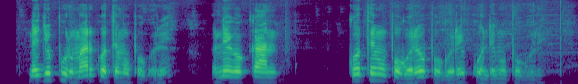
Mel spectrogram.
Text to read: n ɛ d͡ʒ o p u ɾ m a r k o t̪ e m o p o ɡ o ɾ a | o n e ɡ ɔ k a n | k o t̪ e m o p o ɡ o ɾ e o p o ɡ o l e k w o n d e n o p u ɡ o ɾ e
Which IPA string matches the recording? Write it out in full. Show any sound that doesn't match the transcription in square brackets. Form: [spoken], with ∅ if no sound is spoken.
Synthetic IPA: n ɛ d͡ʒ o p u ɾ m a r k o t̪ e m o p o ɡ o ɾ [e] | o n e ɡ ɔ k a n | k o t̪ e m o p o ɡ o ɾ e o p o ɡ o [ɾ] e k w o n d e [m] o p [o] ɡ o ɾ e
